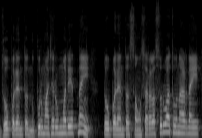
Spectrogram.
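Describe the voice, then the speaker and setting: A man's voice: fairly high pitch, quick pace, smooth, lightly acted. A man voicing a playful, lovestruck young husband who teases his wife with pet names, in a serial episode recap. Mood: scheming. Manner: teasing, cajoling.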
